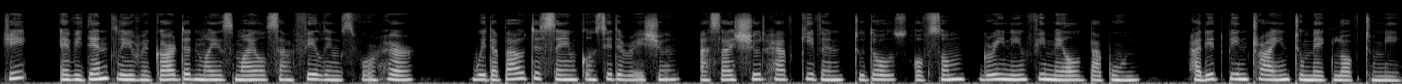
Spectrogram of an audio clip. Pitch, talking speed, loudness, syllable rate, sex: 220 Hz, 150 wpm, -17 LUFS, 4.4 syllables/s, female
